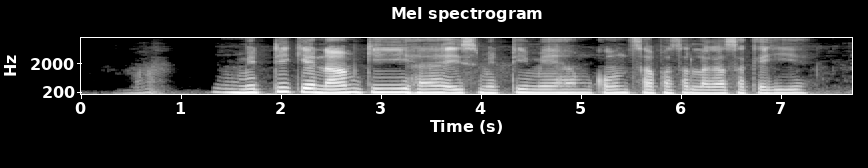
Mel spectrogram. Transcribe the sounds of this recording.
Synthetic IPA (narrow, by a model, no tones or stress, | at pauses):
mɪʈːikenaːmkiɦɛɪsmɪʈːimẽɦɐmkɔːnsapʰɐsəlːɐɡasɐkeɦiɛː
